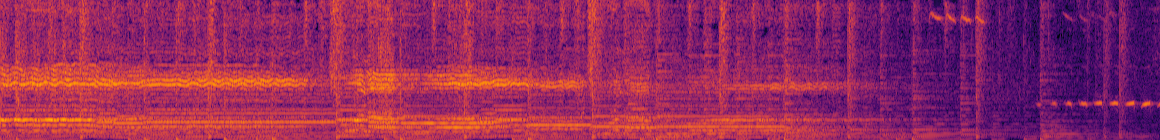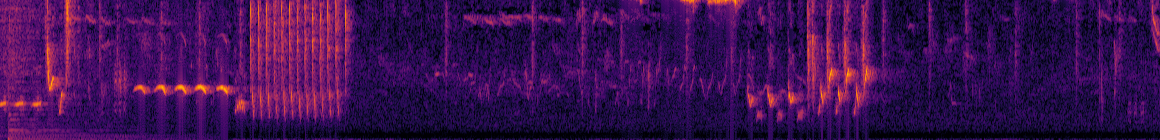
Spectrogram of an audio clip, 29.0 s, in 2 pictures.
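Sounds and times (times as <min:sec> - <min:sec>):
music: 0:00.0 - 0:16.6
songbirds calling: 0:11.5 - 0:29.0.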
